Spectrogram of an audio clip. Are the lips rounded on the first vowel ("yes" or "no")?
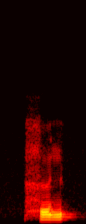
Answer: no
